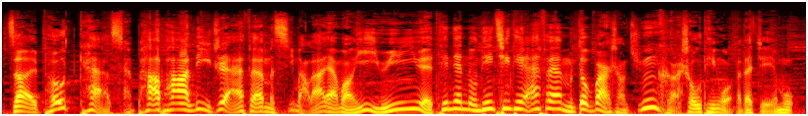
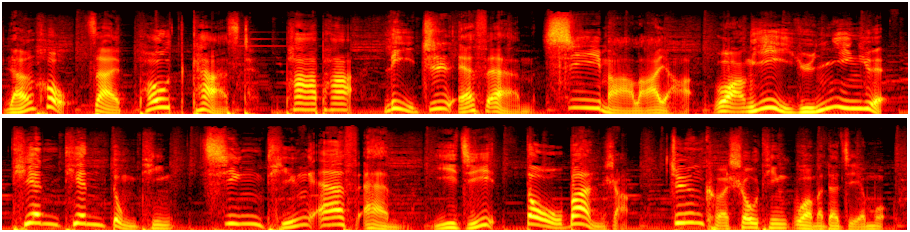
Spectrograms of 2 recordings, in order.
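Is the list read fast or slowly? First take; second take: fast; slowly. First: The list is read quickly. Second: The list is read slowly.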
